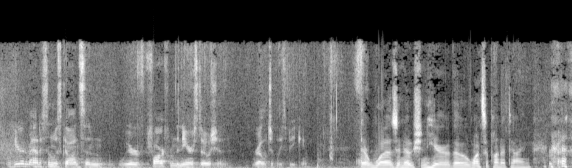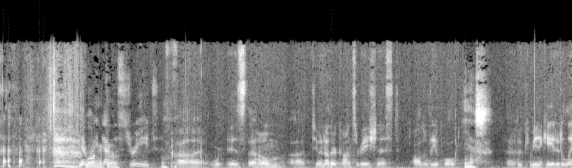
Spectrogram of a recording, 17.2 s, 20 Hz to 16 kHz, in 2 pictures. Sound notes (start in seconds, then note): 8.1 laughter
